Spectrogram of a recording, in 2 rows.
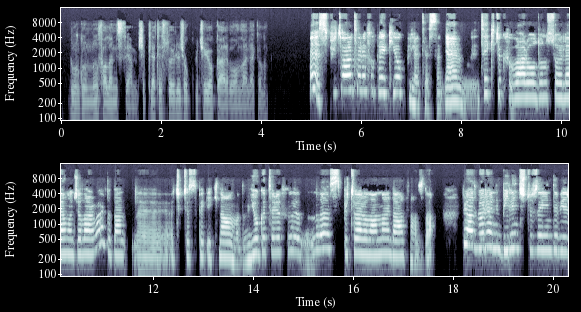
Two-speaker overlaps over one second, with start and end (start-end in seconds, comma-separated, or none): none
